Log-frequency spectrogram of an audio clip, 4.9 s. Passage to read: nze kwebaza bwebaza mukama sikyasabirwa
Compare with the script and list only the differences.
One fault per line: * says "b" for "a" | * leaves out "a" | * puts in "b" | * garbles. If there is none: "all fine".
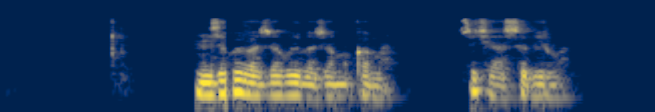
all fine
